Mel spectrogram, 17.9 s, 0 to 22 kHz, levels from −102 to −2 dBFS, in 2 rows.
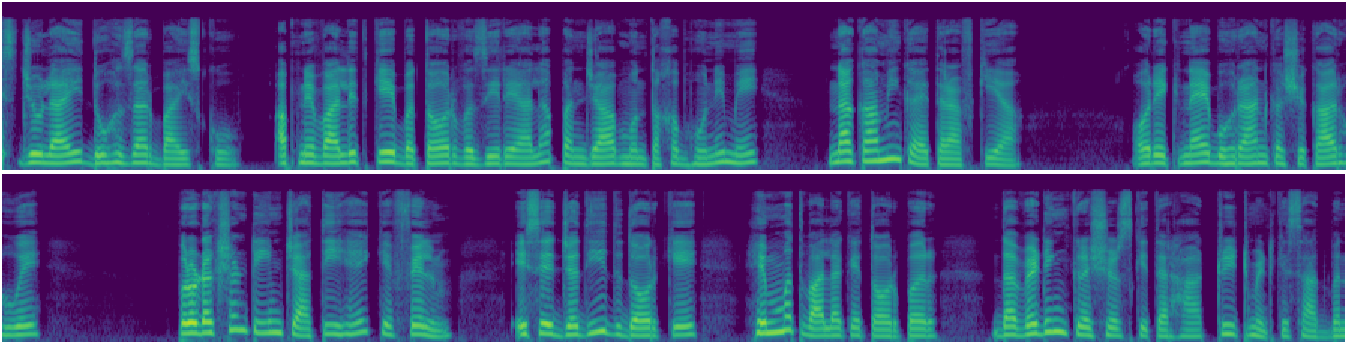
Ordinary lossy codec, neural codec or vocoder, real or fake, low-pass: none; none; real; 14.4 kHz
